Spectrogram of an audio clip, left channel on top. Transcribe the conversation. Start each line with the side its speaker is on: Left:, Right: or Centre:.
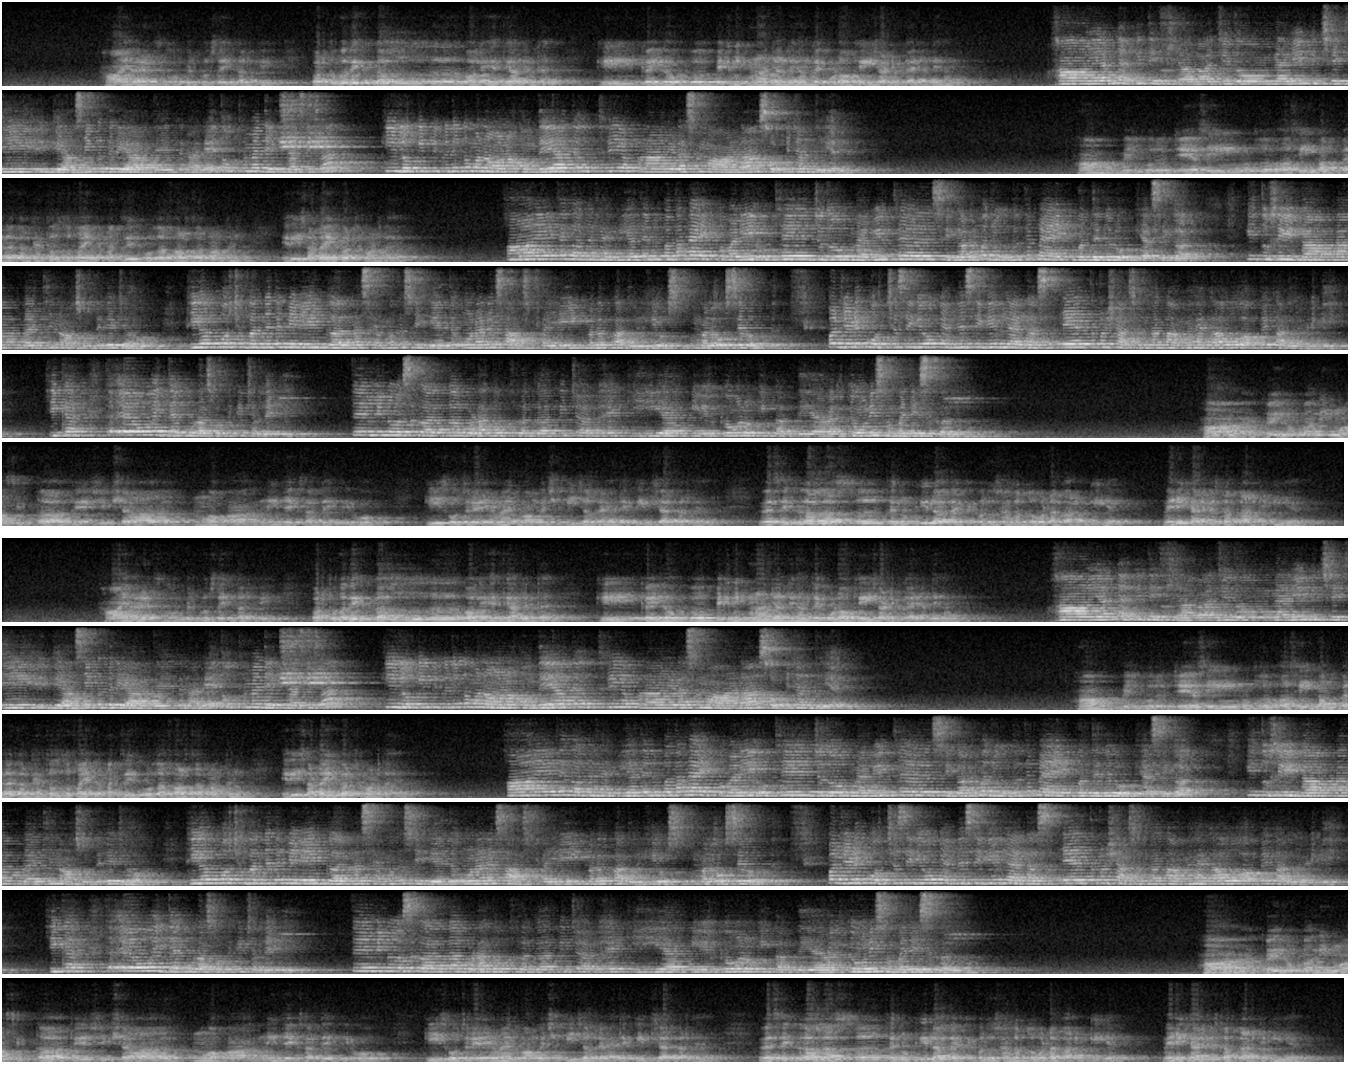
Right: ਹਾਂ ਯਾਰ ਐ ਤੂੰ ਬਿਲਕੁਲ ਸਈ ਗੱਲ ਕਈ, ਪਰ ਤੂੰ ਕਦੇ ਇੱਕ ਗੱਲ ਵੱਲ ਏਹ ਧਿਆਨ ਦਿੱਤੈ ਕਿ ਕਈ ਲੋਕ ਪਿਕਨਿਕ ਮਨਾਣ ਜਾਂਦੇ ਹਨ ਤੇ ਕੂੜਾ ਓਥੇ ਈ ਛੱਡ ਕੇ ਆ ਜਾਂਦੇ ਹਨ।
Centre: ਹਾਂ ਯਾਰ ਮੈਂ ਵੀ ਦੇਖਿਆ ਵਾ, ਜਿਦੋਂ ਮੈਂ ਵੀ ਪਿੱਛੇ ਜੀ ਗਿਆ ਸੀ, ਇੱਕ ਦਰਿਆ ਦੇ ਕਿਨਾਰੇ ਤੋ ਓਥੇ ਮੈਂ ਦੇਖਿਆ ਸੀਗਾ ਕਿ ਲੋਕੀ ਪਿਕਨਿਕ ਮਨੌਣ ਆਉਂਦੇ ਆ ਤੇ ਉੱਥੇ ਹੀ ਆਪਣਾ ਜੇੜਾ ਸਮਾਨ ਆ ਸੁੱਟ ਜਾਂਦੇ ਆ।
Right: ਹਾਂ ਬਿਲਕੁਲ ਜੇ ਅਸੀਂ ਮਤਲਬ ਅਸੀਂ ਗੰਦ ਪੈਦਾ ਕਰਦੇ ਆਂ ਤੋ ਸਫਾਈ ਕਰਨਾ ਕਿਸੇ ਹੋਰ ਦਾ ਫਰਜ ਤਾਂ ਬਣਦਾ ਨਈ। ਏ ਵੀ ਸਾਡਾ ਈ ਫਰਜ਼ ਬਣਦੈ।
Centre: ਹਾਂ ਏ ਤੇ ਗੱਲ ਹੈਗੀ ਆ। ਤੇਨੂੰ ਪਤਾ ਮੈਂ ਏੱਕ ਵਾਰੀ ਉੱਥੇ ਜਦੋਂ ਮੈਂ ਵੀ ਉੱਥੇ ਸੀਗਾ ਨਾ ਮੌਜੂਦ ਤੇ ਮੈਂ ਇੱਕ ਬੰਦੇ ਨੂੰ ਰੋਕਿਆ ਸੀਗਾ ਕਿ ਤੁਸੀ ਇਦਾਂ ਆਪਣਾ ਕੂੜਾ ਇੱਥੇ ਨਾ ਸੁੱਟ ਕੇ ਜਾਓ। ਠੀਕ ਆ, ਕੋਛ ਬੰਦੇ ਤੇ ਮੇਰੇ ਗੱਲ ਨਾਲ ਸਹਿਮਤ ਸੀਗੇ ਤੇ ਓਨਾਂ ਨੇ ਸਾਫ਼ ਸਫ਼ਾਈ ਮਤਲਬ ਕਰ ਲੀ ਹੀ ਓਸ ਮਤਲਬ ਓਸੇ ਵਕਤ ਪਰ ਜੇੜੇ ਕੋਛ ਸੀਗੇ ਓ ਕੈਂਦੇ ਸੀਗੇ ਲੈ ਦੱਸ ਏ ਤਾਂ ਪ੍ਰਸ਼ਾਸਨ ਦਾ ਕੰਮ ਹੈਗਾ ਓ ਆ। ਪੇ ਕਰ ਲੈਣਗੇ। ਠੀਕ ਐ ਤੇ ਏ ਓ ਏਦਾਂ ਈ ਕੁੜਾ ਸੁੱਟ ਕੇ ਚਲੇ ਗਏ ਤੇ ਮੈਨੂੰ ਓਸ ਗੱਲ ਦਾ ਬੜਾ ਦੁੱਖ ਲੱਗਾ ਐ ਕਿ ਚੱਲ ਏ ਕੀ ਐ ਕਿ ਕਿਓਂ ਲੋ ਕੀ ਕਰਦੇ ਆ। ਕਿਓਂ ਨੀ ਸਮਝਦੇ ਇਸ ਗੱਲ ਨੂੰ।
Right: ਹਾਂ, ਕਈ ਲੋਕਾਂ ਦੀ ਮਾਸਿਕਤਾ ਅਤੇ ਸ਼ਿਕਸ਼ਾ ਨੂੰ ਆਪਾਂ ਨਈ ਦੇਖ ਸਕਦੇ ਕਿ ਓ ਕੀ ਸੋਚ ਰਏਂ ਓਨਾਂ ਦੇ ਦਮਾਗ ਵਿੱਚ ਕੀ ਚੱਲ ਰਿਹੈ ਤੇ ਕੀ ਵਿਚਾਰ ਕਰਦੇ ਹਨ। ਵੈਸੇ ਇੱਕ ਗੱਲ ਦੱਸ ਤੈਨੂੰ ਕੀ ਲੱਗਦਾ ਕਿ ਪ੍ਰਦੂਸ਼ਨ ਸਭ ਤੋਂ ਵੱਡਾ ਕਾਰਨ ਕੀ ਐ? ਮੇਰੇ ਖਿਆਲ ਵਿੱਚ ਤਾਂ ਪਲਾਸ਼ਟਿਕ ਈ ਐ।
